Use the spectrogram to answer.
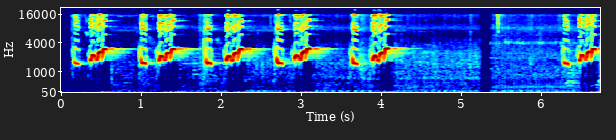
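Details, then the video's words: Wild greater green leafbird song serving as a lure for other leafbirds: a regular run of six stepped, upward-climbing whistled phrases ending in a sustained note, then a quiet gap with faint rustling before the pattern returns. "Pancingan Burung Cucak Ijo Ngalas Di Jamin Langsung Nyaut"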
